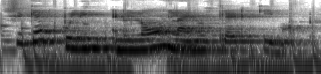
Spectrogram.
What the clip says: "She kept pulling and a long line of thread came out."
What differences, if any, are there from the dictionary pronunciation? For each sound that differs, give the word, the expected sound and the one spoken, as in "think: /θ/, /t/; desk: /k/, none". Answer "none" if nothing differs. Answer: thread: /θ/, /t/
